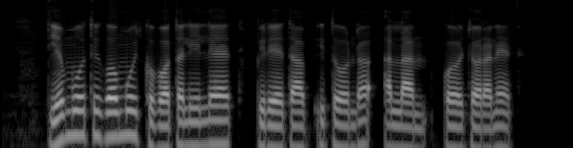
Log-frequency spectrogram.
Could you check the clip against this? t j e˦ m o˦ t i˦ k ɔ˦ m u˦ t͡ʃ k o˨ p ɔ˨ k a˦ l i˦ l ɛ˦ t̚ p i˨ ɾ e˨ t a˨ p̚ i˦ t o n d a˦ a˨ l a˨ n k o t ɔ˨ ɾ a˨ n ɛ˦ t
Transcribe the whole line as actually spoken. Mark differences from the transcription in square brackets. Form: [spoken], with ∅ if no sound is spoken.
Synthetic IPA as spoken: t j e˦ m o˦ t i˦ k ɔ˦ m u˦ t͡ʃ k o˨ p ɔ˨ [t] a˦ l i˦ l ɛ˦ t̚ p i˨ ɾ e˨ t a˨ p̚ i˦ t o n d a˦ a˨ l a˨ n k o [t͡ʃ] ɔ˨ ɾ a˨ n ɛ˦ t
